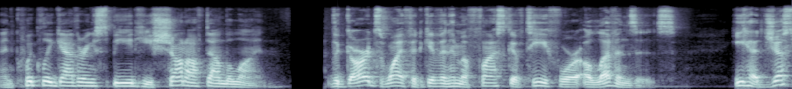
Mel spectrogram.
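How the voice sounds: The speaker uses a natural reading voice with lively intonation. Behind it, the background is quiet.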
